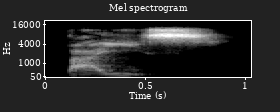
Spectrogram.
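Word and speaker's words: país: be a vice but we have to separate those two syllables to say el pais and then finally we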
